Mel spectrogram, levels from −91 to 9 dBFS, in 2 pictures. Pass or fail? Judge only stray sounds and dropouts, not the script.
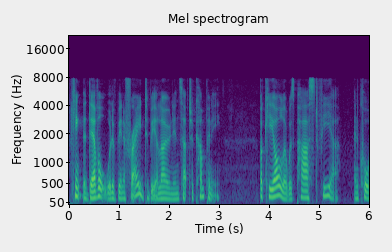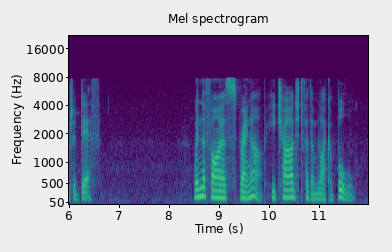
pass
